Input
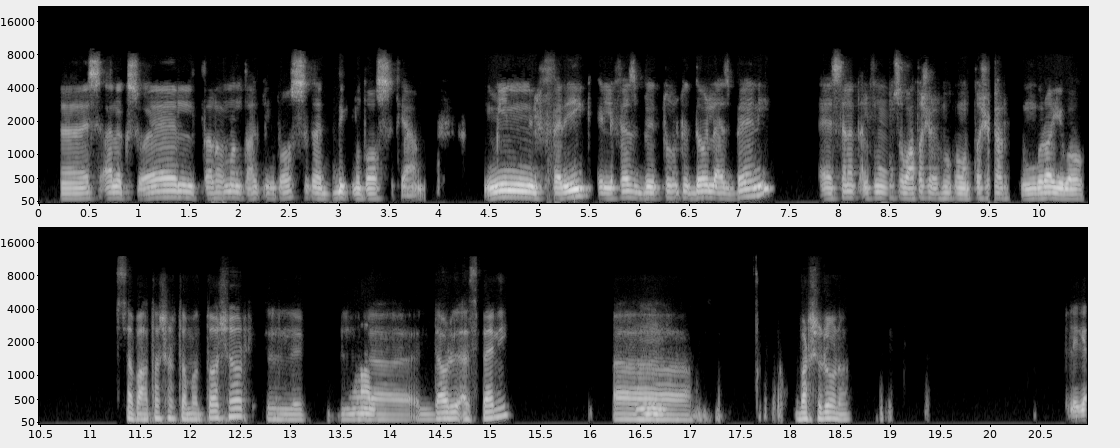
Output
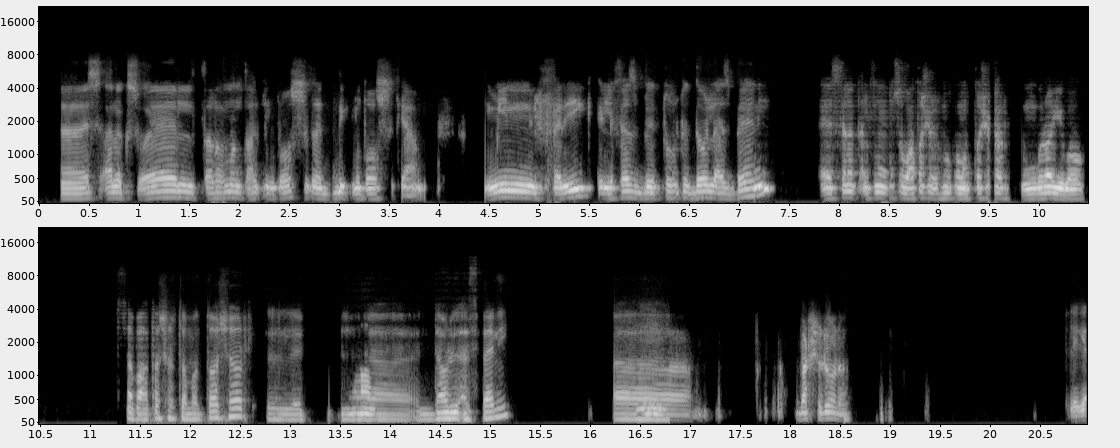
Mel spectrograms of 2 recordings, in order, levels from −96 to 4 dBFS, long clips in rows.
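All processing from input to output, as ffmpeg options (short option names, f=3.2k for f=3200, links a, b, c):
-filter_complex "[0:a]asettb=1/sr,asplit=3[a][b][c];[a]atrim=end=2.174[d];[b]atrim=start=2.17:end=5.7,asetpts=PTS-STARTPTS,afade=t=in:d=0.004:c=qsin,afade=t=out:st=3.526:d=0.004:c=qsin,equalizer=f=320:w=3:g=8,acompressor=threshold=-24dB:ratio=1.5:attack=3.2:release=140:knee=1:detection=peak,lowpass=f=2.8k:t=q:w=4.6[e];[c]atrim=start=5.696[f];[d][e]acrossfade=d=0.004:c1=hsin:c2=qsin[g];[g][f]acrossfade=d=0.004:c1=qsin:c2=hsin,asettb=1/sr,asplit=3[h][i][j];[h]atrim=end=7.164[k];[i]atrim=start=7.16:end=11.69,asetpts=PTS-STARTPTS,afade=t=in:d=0.004:c=qsin,afade=t=out:st=4.526:d=0.004:c=qsin,lowpass=2.9k,aecho=1:1:3.3:0.74,atrim=end_sample=199773[l];[j]atrim=start=11.686[m];[k][l]acrossfade=d=0.004:c1=hsin:c2=qsin[n];[n][m]acrossfade=d=0.004:c1=qsin:c2=hsin,asettb=1/sr,asplit=3[o][p][q];[o]atrim=end=13.114[r];[p]atrim=start=13.11:end=14.94,asetpts=PTS-STARTPTS,afade=t=in:d=0.004:c=qsin,afade=t=out:st=1.826:d=0.004:c=qsin,equalizer=f=250:t=o:w=0.27:g=9.5,aecho=1:1:1.2:0.59,atrim=end_sample=80703[s];[q]atrim=start=14.936[t];[r][s]acrossfade=d=0.004:c1=hsin:c2=qsin[u];[u][t]acrossfade=d=0.004:c1=qsin:c2=hsin,asettb=1/sr,asplit=3[v][w][x];[v]atrim=end=16.804[y];[w]atrim=start=16.8:end=18.55,asetpts=PTS-STARTPTS,afade=t=in:d=0.004:c=qsin,afade=t=out:st=1.746:d=0.004:c=qsin,asoftclip=type=hard:threshold=-12.5dB,highpass=f=180:w=0.5412,highpass=f=180:w=1.3066,equalizer=f=250:t=q:w=4:g=5,equalizer=f=360:t=q:w=4:g=-4,equalizer=f=1.2k:t=q:w=4:g=10,equalizer=f=2k:t=q:w=4:g=10,lowpass=f=2.6k:w=0.5412,lowpass=f=2.6k:w=1.3066[z];[x]atrim=start=18.546[aa];[y][z]acrossfade=d=0.004:c1=hsin:c2=qsin[ab];[ab][aa]acrossfade=d=0.004:c1=qsin:c2=hsin,agate=range=-7dB:threshold=-40dB:ratio=16:detection=peak,acrossover=split=3800[ac][ad];[ad]acompressor=threshold=-52dB:ratio=4:attack=1:release=60[ae];[ac][ae]amix=inputs=2:normalize=0"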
